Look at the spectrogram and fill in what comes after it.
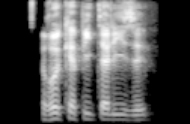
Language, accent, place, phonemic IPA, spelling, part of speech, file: French, France, Lyon, /ʁə.ka.pi.ta.li.ze/, recapitaliser, verb, LL-Q150 (fra)-recapitaliser.wav
- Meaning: to recapitalize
